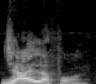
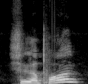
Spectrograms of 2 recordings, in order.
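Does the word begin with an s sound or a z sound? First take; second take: z sound; s sound. First: It begins with a z sound and 'eye'. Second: It begins with a plain s sound. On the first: This is the English pronunciation. "그거 자일로폰이라 합니다" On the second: This is the Korean loanword pronunciation. "실로폰 치죠?"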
